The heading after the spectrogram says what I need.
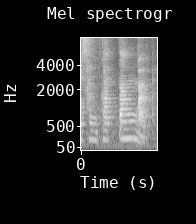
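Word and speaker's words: saṅkhataṃ: 요거를 이제 PTS에서 보면 상카따 마비 요 M이 M으로 안 나오고 응으로 나와요. M에 점 찍힌 거. 그래서 상카땅 아비 상카론띠 에서 유위를 형성한다.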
